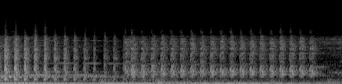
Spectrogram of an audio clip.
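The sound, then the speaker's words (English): Rapid automatic gunfire is aimed at a disabled van: a continuous stream of many sharp, evenly spaced shots that stays loud and harsh throughout without a pause. “And they're still, even though they just said that the van's disabled, they're still firing on it.”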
